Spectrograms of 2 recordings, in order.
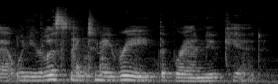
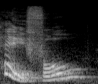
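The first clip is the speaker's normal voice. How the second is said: shouted taunt; 6 semitones higher, 8 dB louder than usual. Acted. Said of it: "he shouted".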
